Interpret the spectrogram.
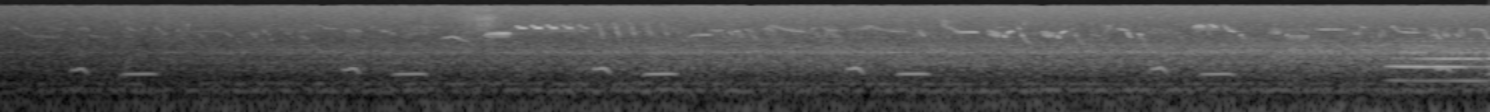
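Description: A bird repeats a low two-note call, a short rising note then a lower held one, about once every second and a quarter, over scattered high chirps of small songbirds and a low steady rumble. A short steady horn-like note sounds near the end.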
